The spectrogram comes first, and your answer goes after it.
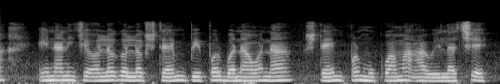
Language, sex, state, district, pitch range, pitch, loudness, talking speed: Gujarati, female, Gujarat, Valsad, 175-190 Hz, 185 Hz, -13 LUFS, 145 wpm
